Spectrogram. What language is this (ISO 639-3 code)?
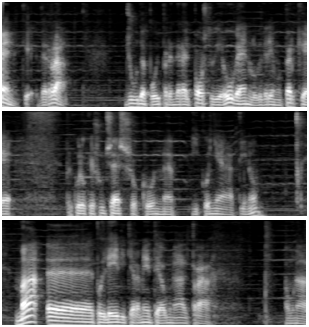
ita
